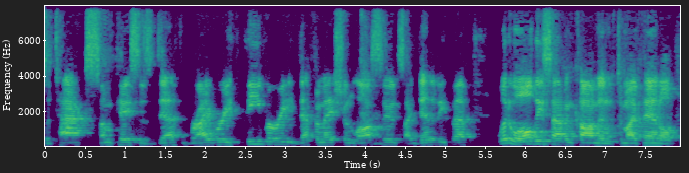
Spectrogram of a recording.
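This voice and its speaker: A man, hosting a live radio panel show and addressing listeners. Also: medium pitch. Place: classroom at a seminary, small audience. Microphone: desk microphone on boom arm. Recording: roomy echo, somewhat distant.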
